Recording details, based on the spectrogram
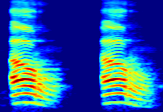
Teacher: satu sampai dua getaran saja makanya tidak terlalu terlihat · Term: attakrir, at-takrir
